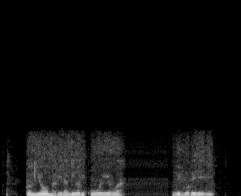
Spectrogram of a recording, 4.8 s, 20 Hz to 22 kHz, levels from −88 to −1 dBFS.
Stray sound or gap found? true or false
false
